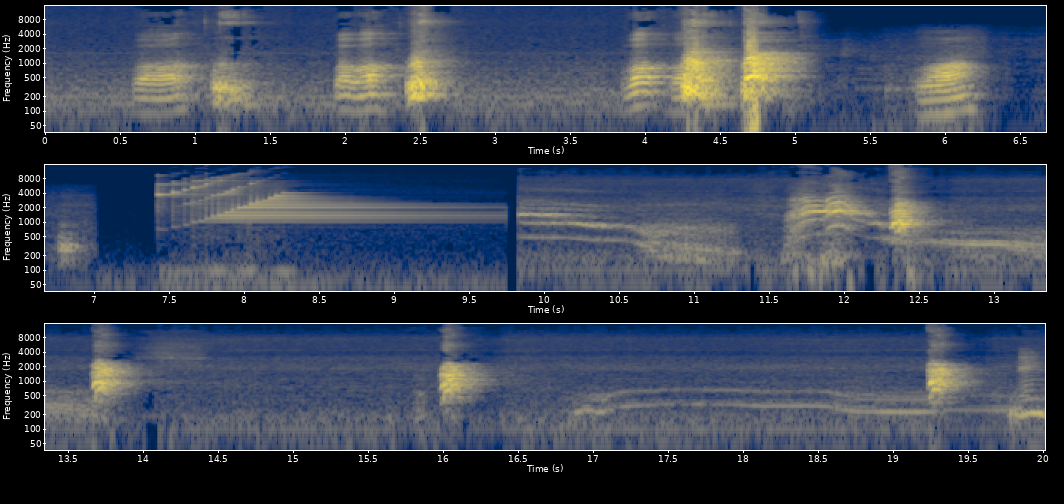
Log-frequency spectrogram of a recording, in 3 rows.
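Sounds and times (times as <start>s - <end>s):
small dog barking: 4.2s - 5.1s, 11.7s - 12.6s, 13.6s - 14.0s, 16.0s - 16.4s, 19.2s - 19.6s
rising chime jingle: 7.4s - 9.8s
cat meowing: 9.8s - 10.7s, 11.6s - 12.6s.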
